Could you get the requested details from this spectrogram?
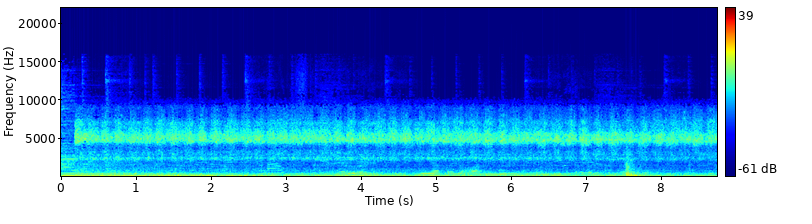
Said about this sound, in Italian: Lo so. È un po' il suono che Leonardo Manera, il suono delle cicale che Leonardo Manera ha reso celebre qui col suo radiodramma. Ma ci sono le cicale dove sei tu?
